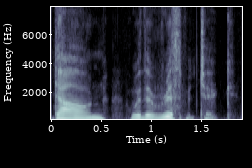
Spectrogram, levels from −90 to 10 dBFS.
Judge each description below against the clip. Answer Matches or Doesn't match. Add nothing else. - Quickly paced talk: Doesn't match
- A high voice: Doesn't match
